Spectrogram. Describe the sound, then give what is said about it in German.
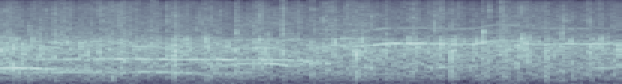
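Steady applause from a live audience, a dense wash of many hands clapping at an even, sustained level for the whole couple of seconds, with no voices standing out. “Applaus für Herrn.”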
